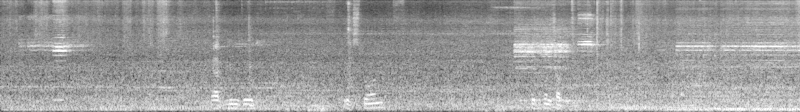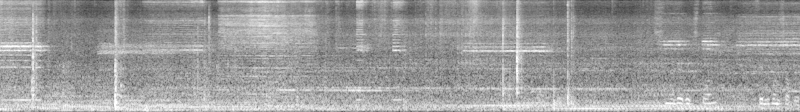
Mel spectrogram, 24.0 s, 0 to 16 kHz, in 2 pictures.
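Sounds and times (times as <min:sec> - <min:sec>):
vehicle engines running: 0:00.0 - 0:24.0.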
